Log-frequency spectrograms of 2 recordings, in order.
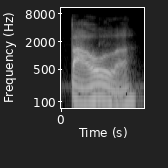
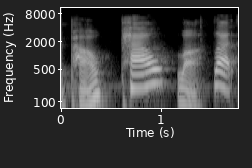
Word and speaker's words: Paola: she goes oh okay Paola is going to be too difficult so just tell them to say pow pow you see that's the thing no one's actually sure how to say my name because we've got two different ways to say it but you gotta make that's like the advanced version and then this is the intermediate version Paula to closer to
